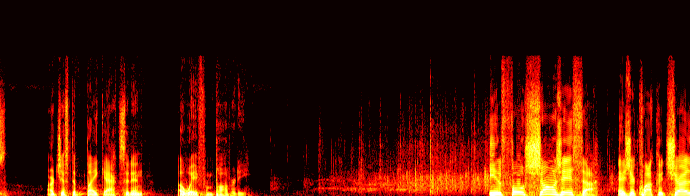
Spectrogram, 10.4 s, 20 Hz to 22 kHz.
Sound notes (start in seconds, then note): 4.4 crowd cheering and applauding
